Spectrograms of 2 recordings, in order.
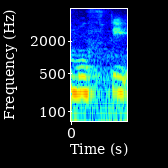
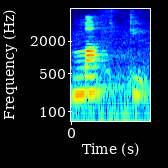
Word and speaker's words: Mufti: people mispronounce it, and it is not called Mufti, it is called Mufti. It is Mufti.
